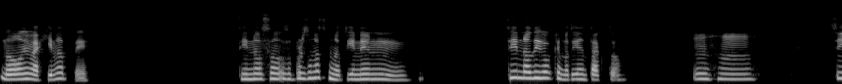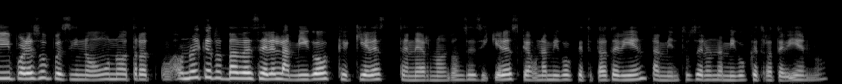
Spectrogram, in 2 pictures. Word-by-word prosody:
no, 240 -2 +2
imagínate. 245 +2 -2 1.5
Sí, 245 -1 -2
no, 250 0 -1
son 255 +1 -2
son 250 -1 -5
personas 285 +4 -2
que 275 - -2
no 225 -3 -2
tienen 235 -3 -3 1.0
Sí, 310 0 +2
no, 290 -1 +3
digo, 295 0 +3
que 275 - -3
no 225 - -4
tienen 235 0 -3
tacto. 220 -1 -6 0.7
Ujú. 245 -1 -6 0.7
Sí, 280 -1 0
por 260 0 +5
eso, 280 +2 +3
pues, 250 -3 +2
si 230 -1 -5
no 215 -1 -3
uno 240 0 -2
trat 230 -1 -1
Uno, 270 +3 0
hay 315 - +2
que 325 +1 +2
tratar 285 -2 +4
de 270 0 +9
ser 250 -1 +6
el 250 0 +4
amigo, 235 +4 +5
que 230 -4 -2
quieres 225 +1 +2
tener, 195 -2 -3
¿no? 195 0 -7
Entonces, 215 +2 -5
si - - -11
quieres 235 +2 +2
que 215 - -1
un 210 - -5
amigo 215 +1 -2
que 220 +1 -5
te - - -23
trate 210 +2 0
bien, 220 +6 0
también 200 -4 -7
tú 220 - -11
ser 220 -1 -1
un 210 0 -6
amigo, 200 0 -4
que 220 - -1
trate 200 -2 -6
bien, 210 +3 -4
¿no? 245 +3 -18
235 Hz, 205 wpm, -23 LUFS, 215-260 Hz, 1.5 s, de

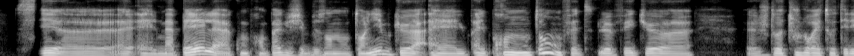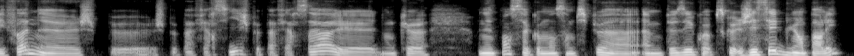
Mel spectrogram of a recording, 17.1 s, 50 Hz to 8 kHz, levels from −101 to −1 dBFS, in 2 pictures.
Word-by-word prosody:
C'est, 115 +1 -1
heu, 95 -2 -4
elle 95 -1 -4
elle 100 -2 -4
m'appelle, 130 - +3
elle - - +1
comprend 100 -1 -7
pas 120 +2 -2
que 120 - -4
j'ai 100 -1 -2
besoin 95 0 -7
de 95 - -3
mon 95 0 -7
temps 100 -1 -2
libre, 150 +6 0
qu'a 115 -3 0
elle 110 -2 -1 0.2
elle - - -6
elle 110 -3 -2
prend 130 - -2
mon 120 -2 +4
temps, 230 - +2
en - - 0
fait. 105 -3 -9
Le 105 -1 -2
fait 115 +1 -4
que, 110 0 -5
heu, 95 -3 -2 0.7
je 105 +3 -10
dois 110 -1 -1
toujours 115 +2 -1
être 110 0 0
au - - -2
téléphone, 115 - 0
heu, 100 -3 0
je - - -2 0.2
peux - - -10
je - - -7
peux - - -15
pas 95 - -11
faire 95 - -11
ci, 150 +4 -2
je - - -2
peux - - -13
pas - - -10
faire - - -11
ça, 160 +3 +1
heu. 95 -5 -2
Donc, 100 +3 -8
heu, 95 -2 -1 0.5
honnêtement, 110 +10 +3
ça 115 -10 +1
commence 100 +1 +1
un 100 - +1
petit 100 - +2
peu 130 - +2
à 95 -4 +2
à 100 - -1
me 100 - +1
peser, 120 +5 +3
quoi, - - -2
parce - - +2
que 110 -3 +2
j'essaie 135 +9 +7
de 140 -6 -1
lui 120 - +6
en 110 -2 +6
parler 105 - +2
105 Hz, 240 wpm, -22 LUFS, 100-120 Hz, 0.7 s, j'essaie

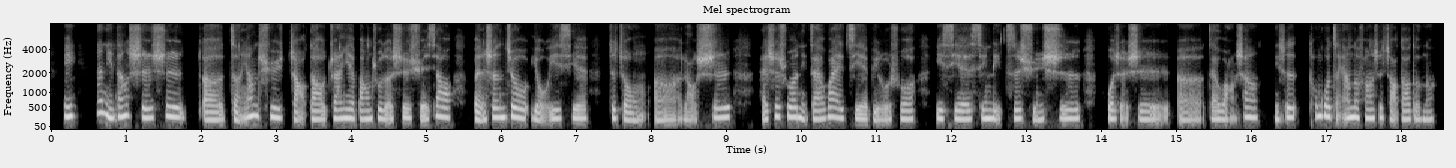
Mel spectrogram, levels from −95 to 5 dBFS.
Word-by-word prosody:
诶， 255 0 +4 0.2
那 340 - 0
你 265 -8 +5
当 250 +4 +3
时 225 -3 +1
是， 240 0 +1 0.2
呃， 180 0 +1
怎 190 0 +1
样 255 +3 +4
去 230 -3 +1
找 - - -1
到 190 -1 +1
专 210 0 +1
业 215 -1 +4
帮 200 -1 0
助 210 - 0
的， - - 0
是 115 -1 0
学 - - -2
校 245 -3 +1 0.3
本 190 -1 +1
身 230 +1 +4
就 230 -4 +4
有 185 -4 -1
一 205 0 +1
些 105 - 0 0.3
这 215 - +1
种， 175 -5 -2
呃， 90 +1 -4
老 90 -1 -5
师， 230 +1 +2 0.4
还 - - -2
是 250 +6 0
说 240 0 +2
你 215 -5 +2
在 195 +1 0
外 235 -2 +1
界， 100 - +2
比 90 - -3
如 85 0 -3
说 195 0 -2 0.2
一 205 - +1
些 195 -1 +2
心 205 +1 +2
理 200 - 0
咨 205 0 +3
询 185 -3 -3
师？ 210 +1 +1 0.3
或 200 - +3
者 200 - -4
是， 185 - -2
呃， 90 0 -5
在 - - -1
网 190 +3 -2
上？ 230 +1 0 0.2
你 205 - -3
是 230 +3 0
通 255 0 0
过 255 -1 +4
怎 245 0 -4
样 230 -1 +3
的 235 -1 +5
方 215 -1 +2
式 225 +1 -2
找 - - -3
到 195 -1 -1
的 190 -1 -4
呢？ 190 0 -4
210 Hz, 220 characters per minute, -20 LUFS, 190-235 Hz, 0.4 s, 你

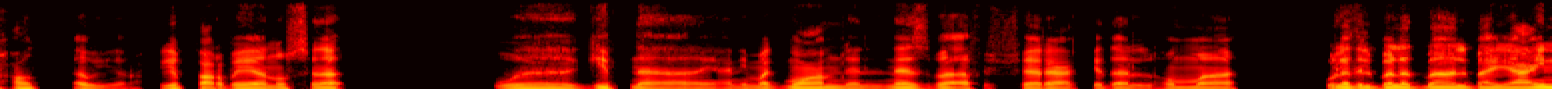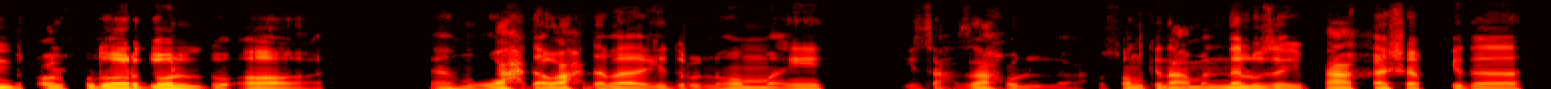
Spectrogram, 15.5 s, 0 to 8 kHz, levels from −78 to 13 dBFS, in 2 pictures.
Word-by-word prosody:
"حاضر 125 +4 -1 0.2
أوي." 90 -5 -4
رُحت 95 +3 -24
جِبت 125 -6 -2
عربية 100 +4 +3
نُصّ 95 +1 -3
نقل - - +3 0.8
وجِبنا 100 -3 -1
يعني 85 +1 -10
مجموعة 105 +4 +2
من 95 -2 -2
الناس 95 +4 0
بقى 95 -3 +1
في - - -27
الشارع 90 +1 0
كده 90 -1 -3
اللي 80 0 -8
هم 90 -3 -2 0.5
ولاد 105 +2 +4
البلد 100 -1 +4
بقى، 100 0 +4
البياعين 90 +2 +4
بتوع 100 0 -3
الخضار 105 +3 +5
دول، 115 +2 +5
دو 110 +2 -5
آه، 85 -8 0 0.6
تمام 105 +2 -5
وواحدة، 100 -1 +1
واحدة 120 +2 +1
بقى 105 -4 +1
قدروا 100 -3 -8
إن 95 - -13
هم 105 -1 -3
إيه 105 +4 -3 0.4
يزحزحوا 100 0 -5
الحصان 85 +5 -9
كده، 105 0 -2
عملنا 90 +4 0
له 115 -1 +3
زي 90 -5 -2
بتاع 110 +7 +2
خشب 115 +1 -1
كده، 100 -1 -2
100 Hz, 170 wpm, -24 LUFS, 90-105 Hz, 0.8 s, الخضار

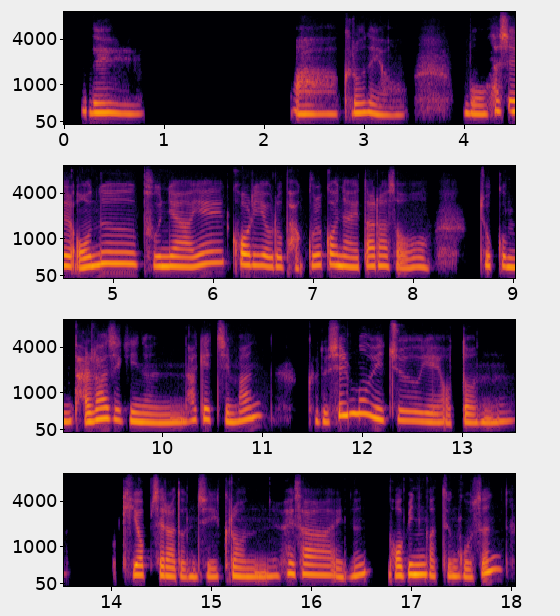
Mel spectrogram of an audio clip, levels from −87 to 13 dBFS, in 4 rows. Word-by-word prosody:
네. 210 -4 0 1.5
아 190 0 -2
그러네요. 185 -6 -3 0.5
뭐 190 -3 -2
사실 245 -1 +3
'어느 275 +7 +4
분야의 225 +7 +2
커리어로 245 -5 +3
바꿀 220 +5 -3
거냐.'에 230 -5 +2
따라서 210 -4 -2 0.5
쪼끔 220 -4 -1
달라지기는 195 -5 +1
하겠지만 230 +3 -1 0.4
그래도 205 -4 -6
실무 345 - +3
위주의 210 -7 0
어떤 185 +4 -4 0.6
기업체라든지 180 -5 -1
그런 185 0 -1
회사에는, 215 -4 -1 0.2
법인 220 +1 +5
같은 190 -2 -3
곳은 255 - -1
210 Hz, 215 characters per minute, -20 LUFS, 190-235 Hz, 1.5 s, 법인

